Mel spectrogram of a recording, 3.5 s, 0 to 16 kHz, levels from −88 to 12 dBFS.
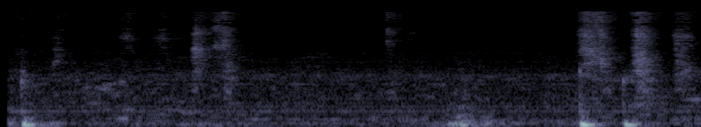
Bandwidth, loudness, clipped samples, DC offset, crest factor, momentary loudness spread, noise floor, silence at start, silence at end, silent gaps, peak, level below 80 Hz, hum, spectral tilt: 11.5 kHz; -38 LUFS; under 0.1%; under 0.1%; 24 dB; 26 LU; -59 dBFS; 0.05 s; 0 s; none; -14 dBFS; -40 dBFS; none; -5 dB/octave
